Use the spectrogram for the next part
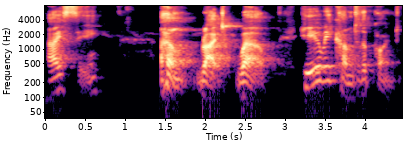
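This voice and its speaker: An actor playing a long-suffering gentleman father in a period radio play, hesitant and drily understated. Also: fairly low pitch, wildly swooping pitch, slow pace, gravelly, reverberant, exaggerated voice. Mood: dry, wry. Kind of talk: period drama live-read radio play.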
